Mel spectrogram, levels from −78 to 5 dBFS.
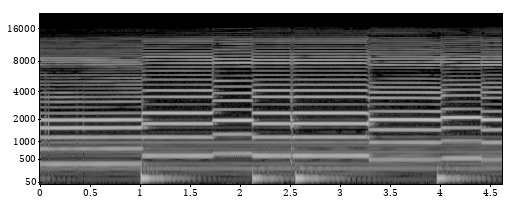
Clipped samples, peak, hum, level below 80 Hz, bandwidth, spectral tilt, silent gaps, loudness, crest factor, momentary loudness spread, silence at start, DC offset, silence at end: under 0.1%; -2 dBFS; none; -54 dBFS; 17 kHz; -0.5 dB/octave; none; -14 LUFS; 14 dB; 3 LU; 0 s; under 0.1%; 0 s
